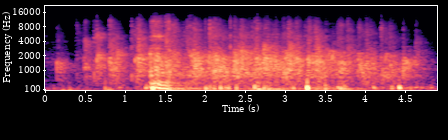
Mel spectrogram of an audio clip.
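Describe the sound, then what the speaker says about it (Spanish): An audience applauds at a tribute lecture honoring Roberto Bolaño, with dense, sustained clapping from a crowd filling the room. "Imagino que los aplausos son para Manuel, por supuesto, ¿no?"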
